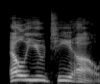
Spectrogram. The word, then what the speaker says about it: Luto: And a lot of people like, "Oh, why does he say such a hard T?"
